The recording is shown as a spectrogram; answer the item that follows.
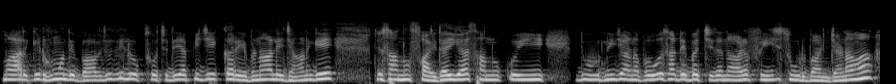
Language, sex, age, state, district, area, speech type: Punjabi, female, 30-45, Punjab, Tarn Taran, rural, spontaneous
